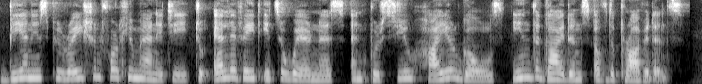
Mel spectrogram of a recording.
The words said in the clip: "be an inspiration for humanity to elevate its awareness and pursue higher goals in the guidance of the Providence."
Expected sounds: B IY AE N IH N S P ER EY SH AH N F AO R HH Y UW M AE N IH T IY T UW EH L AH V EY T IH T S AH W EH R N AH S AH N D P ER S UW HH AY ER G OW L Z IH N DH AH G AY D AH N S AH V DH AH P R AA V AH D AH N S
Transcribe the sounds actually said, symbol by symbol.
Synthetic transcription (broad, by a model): B IY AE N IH N S P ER EY SH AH N F AO R HH Y UW M AE N IH T IY T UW EH L AH V EY T IH T S AH W EH R N AH S AH N D P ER S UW HH AY ER G OW L Z IH N DH AH G AY D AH N S AH V DH AH P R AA V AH D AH N S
